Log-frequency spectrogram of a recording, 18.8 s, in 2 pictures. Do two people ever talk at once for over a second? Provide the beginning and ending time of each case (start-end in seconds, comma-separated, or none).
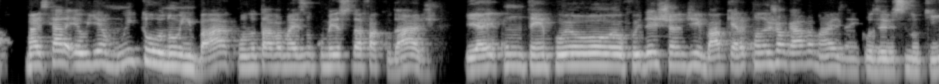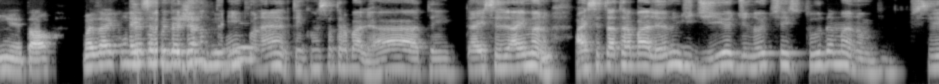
10.7-11.9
